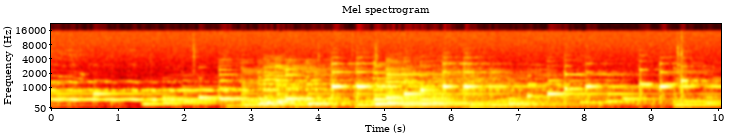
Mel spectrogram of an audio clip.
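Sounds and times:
upright piano playing slowly: 0.0 - 10.0.

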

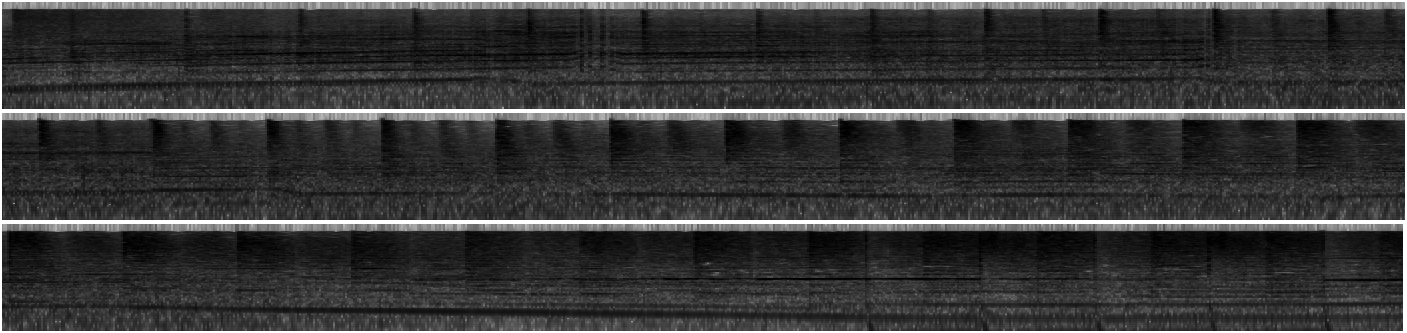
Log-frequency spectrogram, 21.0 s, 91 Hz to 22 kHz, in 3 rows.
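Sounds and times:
background music with steady beat: 0.0 - 21.0
motorcycle engine running: 0.0 - 21.0.

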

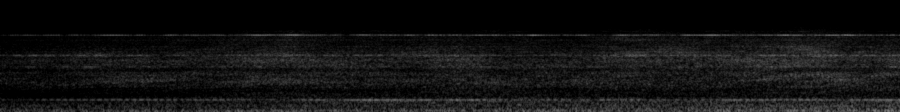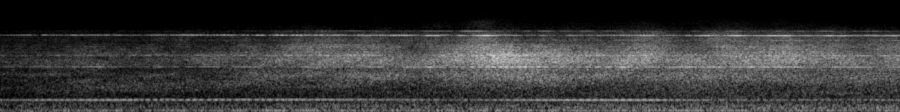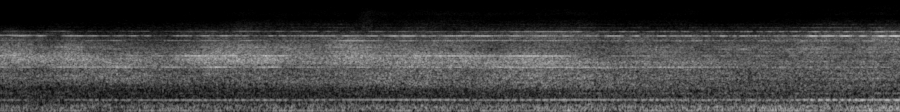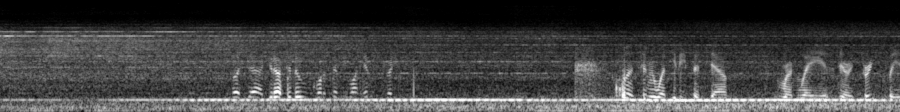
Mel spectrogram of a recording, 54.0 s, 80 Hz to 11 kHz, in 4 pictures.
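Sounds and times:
jet engines whining: 0.0 - 54.0.

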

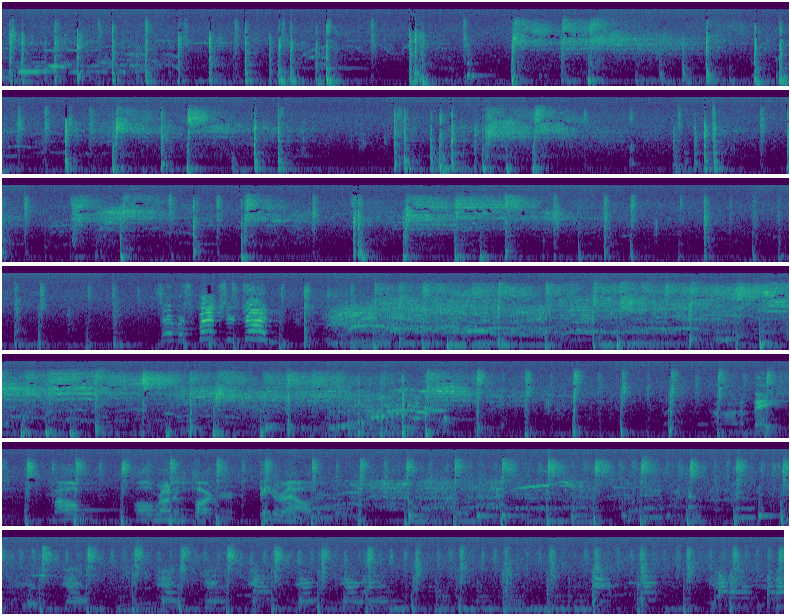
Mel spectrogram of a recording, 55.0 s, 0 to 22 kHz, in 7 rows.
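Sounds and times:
live rock band playing: 0.0 - 10.9, 11.8 - 13.8, 14.6 - 22.2, 22.8 - 55.0.

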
